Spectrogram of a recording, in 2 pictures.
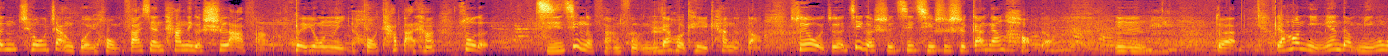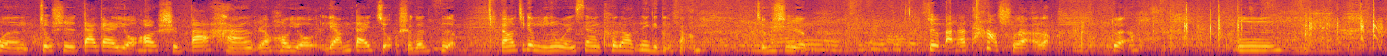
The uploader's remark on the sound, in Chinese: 这期节目，我们播放的是9月25日在上博青铜馆的现场录音。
